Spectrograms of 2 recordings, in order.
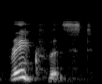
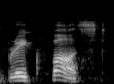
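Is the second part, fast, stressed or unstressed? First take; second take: unstressed; stressed. First: Only the first part, break, is stressed. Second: The second part, fast, is also stressed. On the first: The speaker calls it right. "Break gets stress, fast doesn't get stressed" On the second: The speaker calls it wrong. "it is not pronounced as breakfast"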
